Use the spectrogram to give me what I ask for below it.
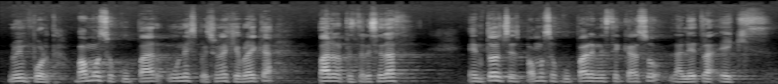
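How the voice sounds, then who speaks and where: A man with a slightly raised, mellow voice walks through an algebra lesson for video. He explains patiently and repeats each key point. The recording has a long reverb tail, as if made in a large room. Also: on the high side, vocal fry. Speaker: math teacher.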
